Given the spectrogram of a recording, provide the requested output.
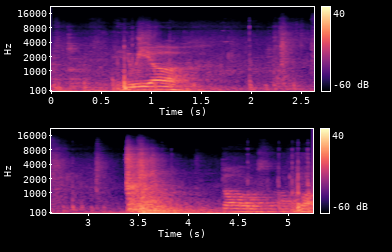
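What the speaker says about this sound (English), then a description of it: "Now the doors are closed." Heavy basement doors in a Polish brewery swinging shut: a loud thud near the start and a second heavy slam midway, close by, with people talking over and between the closings.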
